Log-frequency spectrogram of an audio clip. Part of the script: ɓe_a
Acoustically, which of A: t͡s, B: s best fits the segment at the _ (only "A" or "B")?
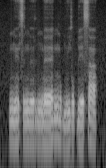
B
